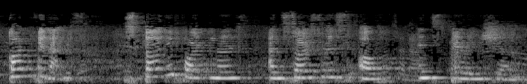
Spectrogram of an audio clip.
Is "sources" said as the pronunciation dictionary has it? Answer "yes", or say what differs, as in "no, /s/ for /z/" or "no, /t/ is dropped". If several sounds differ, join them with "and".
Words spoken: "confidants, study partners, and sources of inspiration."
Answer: no, /s/ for /z/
